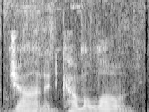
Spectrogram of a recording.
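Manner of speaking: plain reading voice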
